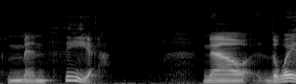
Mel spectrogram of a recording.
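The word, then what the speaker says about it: Mencía: the wine that i'm talking about is called menthia now the way it's spelt m-e-n-c-i-a makes you think it should be called mencia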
